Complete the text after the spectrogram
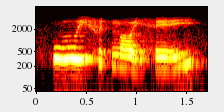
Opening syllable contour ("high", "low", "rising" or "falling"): high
